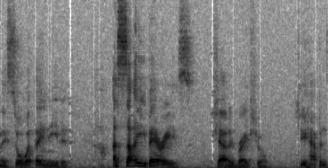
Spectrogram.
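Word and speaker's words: açaí: It's pronounced acai, not acai.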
